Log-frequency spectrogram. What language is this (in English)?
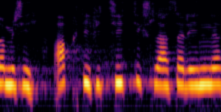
Swiss German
